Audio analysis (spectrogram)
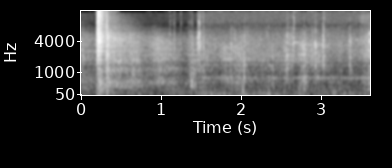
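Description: Shotgun blasts during a partridge and pheasant shoot in open country: one loud sharp report near the start, then scattered fainter bangs and clatter spread through the rest.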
